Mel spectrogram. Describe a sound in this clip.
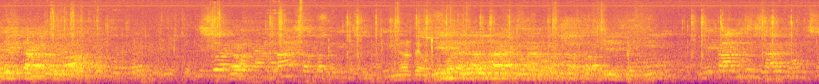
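A woman reads out through a microphone.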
